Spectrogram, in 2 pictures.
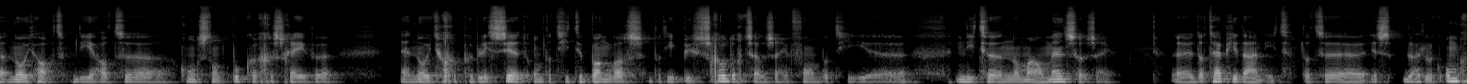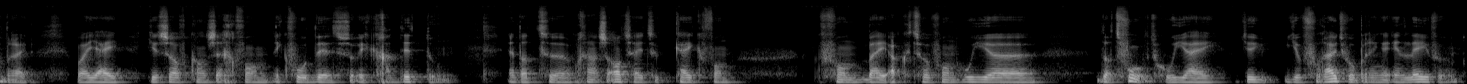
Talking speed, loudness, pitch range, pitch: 165 wpm, -30 LUFS, 105-115 Hz, 105 Hz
